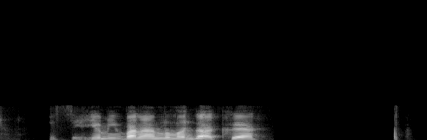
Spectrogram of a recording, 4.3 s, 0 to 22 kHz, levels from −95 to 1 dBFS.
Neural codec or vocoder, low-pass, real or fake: codec, 16 kHz, 1 kbps, FunCodec, trained on Chinese and English, 50 frames a second; 5.4 kHz; fake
